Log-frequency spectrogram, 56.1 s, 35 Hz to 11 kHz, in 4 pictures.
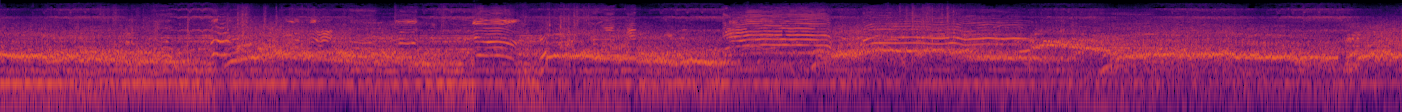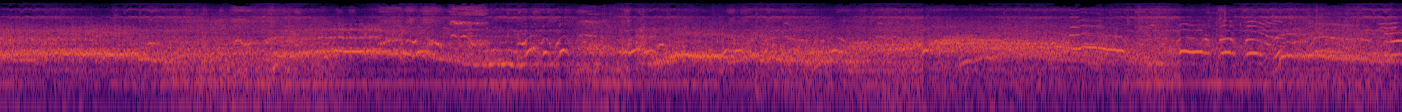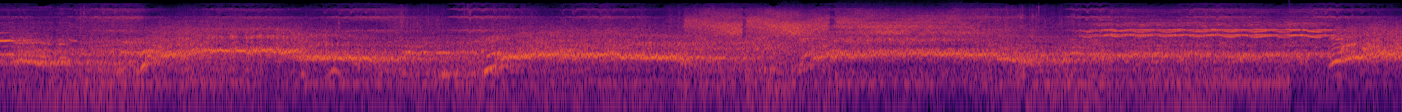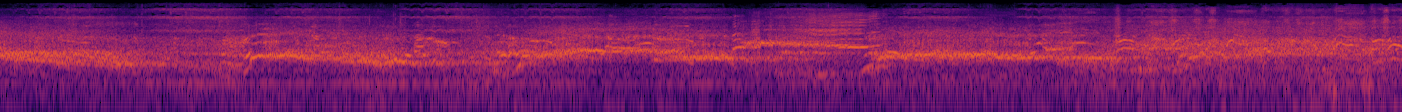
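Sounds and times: monster shrill screeching: 0.0s - 56.0s.

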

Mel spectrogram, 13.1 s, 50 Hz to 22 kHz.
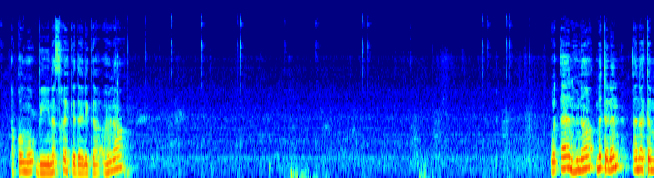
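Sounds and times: computer mouse clicks: 2.8s - 6.5s, 7.2s - 7.5s, 9.6s - 11.0s.

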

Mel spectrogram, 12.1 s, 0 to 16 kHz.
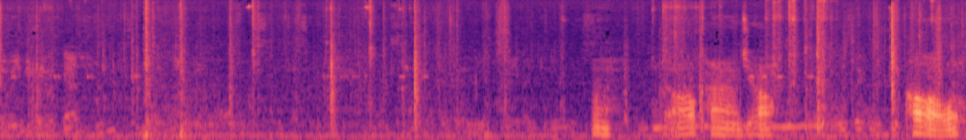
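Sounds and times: murmured voices: 0.0s - 12.0s.

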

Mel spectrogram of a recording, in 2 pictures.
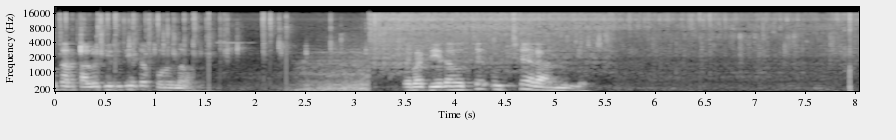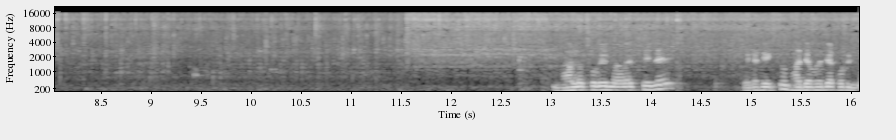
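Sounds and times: vegetables sizzling in hot oil: 3.1s - 16.0s.

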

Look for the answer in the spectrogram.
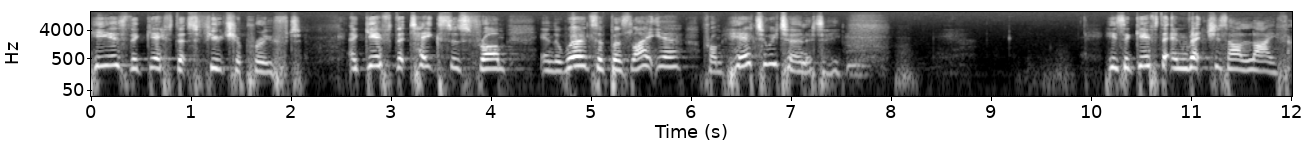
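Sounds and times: woman talking over microphone: 0.0s - 7.6s, 10.2s - 12.0s
soft breath: 7.6s - 10.2s.

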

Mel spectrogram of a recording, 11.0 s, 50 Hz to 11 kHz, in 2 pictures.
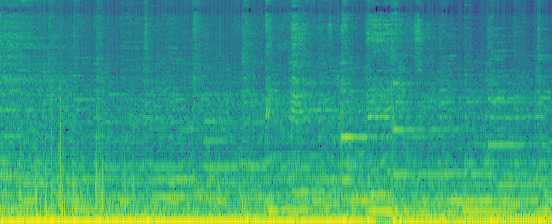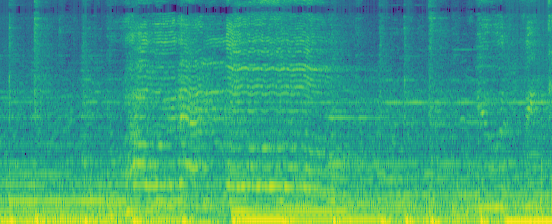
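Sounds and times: drum kit: 0.0s - 11.0s
electric guitars: 0.0s - 11.0s
heavy bass line: 0.0s - 11.0s.

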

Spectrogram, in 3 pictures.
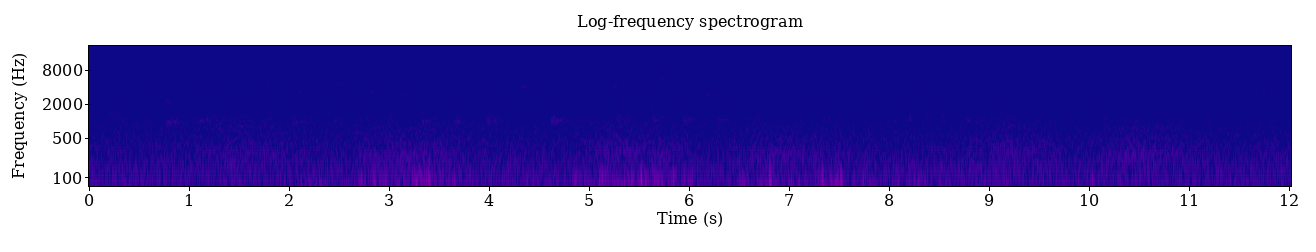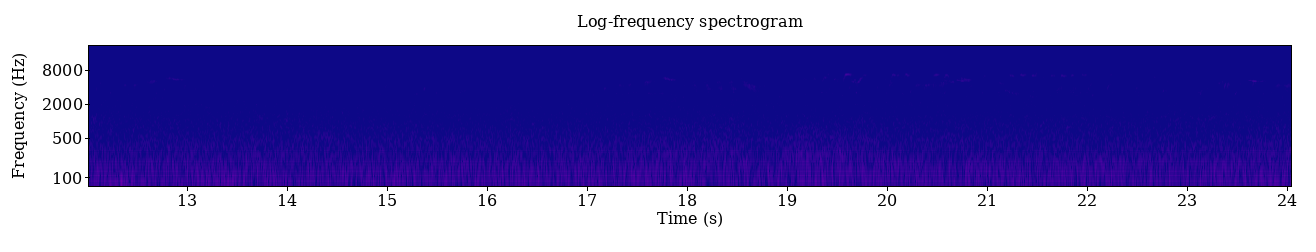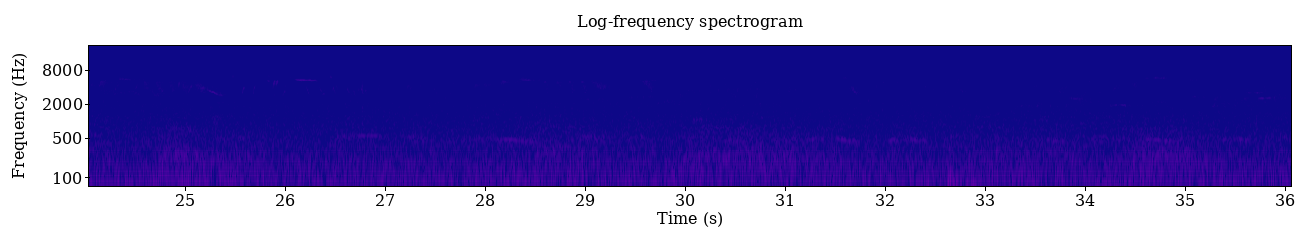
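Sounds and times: distant birdsong: 0.0s - 36.0s
low background hiss: 0.0s - 36.0s.

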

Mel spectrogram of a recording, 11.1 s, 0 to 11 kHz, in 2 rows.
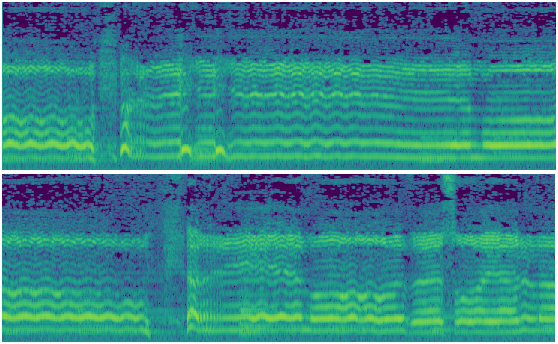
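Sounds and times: tenor cantorial chant: 0.0s - 11.0s.

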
